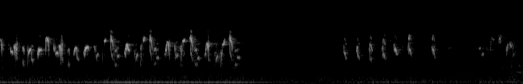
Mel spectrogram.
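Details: Sooty-headed bulbul giving a rapid ropel run in gacor style: a fast stream of bubbly whistled notes for over two seconds, a brief silence, then a sparser series of separate chirps, with a low steady hum behind.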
